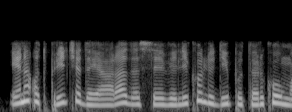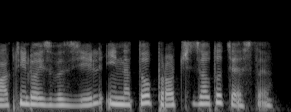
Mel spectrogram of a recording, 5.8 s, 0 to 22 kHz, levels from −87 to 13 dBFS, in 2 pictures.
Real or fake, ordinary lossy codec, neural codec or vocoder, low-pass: real; Opus, 16 kbps; none; 5.4 kHz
